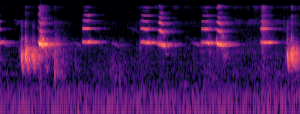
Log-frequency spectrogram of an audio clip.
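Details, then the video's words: Captive Bornean white-rumped shama (murai batu gembung), said to be endemic to Kalimantan, Indonesia, singing with mimicked swiftlet, fighting house sparrow and lovebird calls: bright, squeaky, harmonic notes in short bursts, repeated roughly every half second in a quiet room. "MURAI BATU BORNEO / GEMBUNG ISIAN WALET ,GEREJA TARUNG ,LOVEBIRD"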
